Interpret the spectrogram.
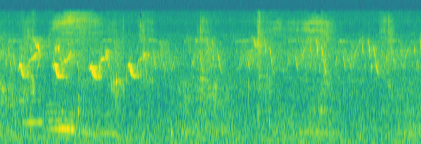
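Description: Faint bird chirping: short, hooked high notes repeated about three times a second, clearest in the first second and a half and then fading, over quiet outdoor ambience.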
